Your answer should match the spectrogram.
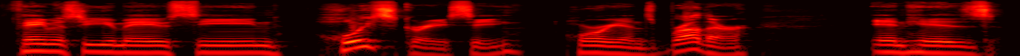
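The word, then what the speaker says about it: Royce: career Journey Etc is the RS are pronounced like H's so horon is actually R Hixon is actually r i k hoist is actually Ro IC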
